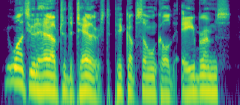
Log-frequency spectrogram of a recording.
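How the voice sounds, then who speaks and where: A man's voice: mid-range voice, animated, quick pace, darkish tone, no room sound, studio quality, natural voice. A man playing a casual Wild West lawman in a radio serial. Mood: matter-of-fact. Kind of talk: western radio serial acting.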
